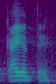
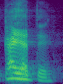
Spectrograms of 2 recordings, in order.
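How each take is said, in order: First: Said in the usual way. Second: Orden gritada, fuerte y seca; grito imitado. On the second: Retold or imitated. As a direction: imita el grito de un jefe que manda callar. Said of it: "así me gritó". (grito de mando imitado)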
